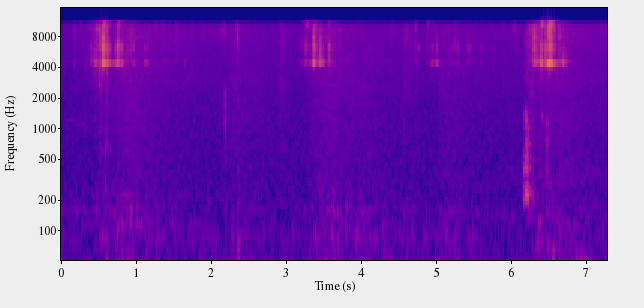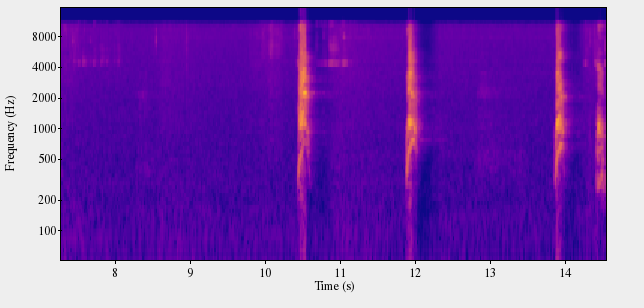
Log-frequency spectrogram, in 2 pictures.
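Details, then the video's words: A 13-week-old male puppy barking at himself in a mirror: soft shuffling and scrabbling early on, then three short, sharp, high barks about one to two seconds apart in the latter half. "barking at himself in the mirror - 13 weeks old"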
